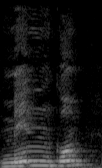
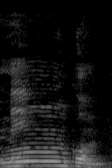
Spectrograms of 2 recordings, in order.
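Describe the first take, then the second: First: The n is pronounced fully and clearly. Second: The n is half-hidden with a held nasal sound. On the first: The speaker calls it wrong. "will not pronounce it one hundred percent minkum" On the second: The speaker calls it right. "We'll say min, minkum"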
